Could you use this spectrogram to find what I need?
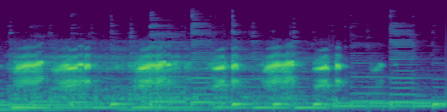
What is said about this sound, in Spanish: En una noche de pleno invierno, en un ambiente selvático, alumbrada por una enorme y redonda luna llena, una hermosa ranita vestida toda de verde claro, croaba y croaba.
